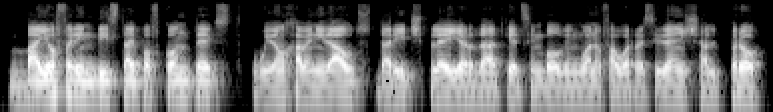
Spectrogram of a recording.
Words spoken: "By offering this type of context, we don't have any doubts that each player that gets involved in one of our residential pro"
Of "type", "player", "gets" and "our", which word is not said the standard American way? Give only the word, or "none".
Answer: none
